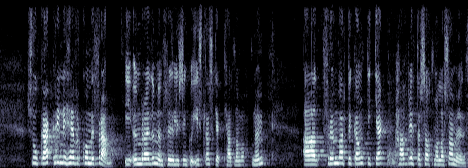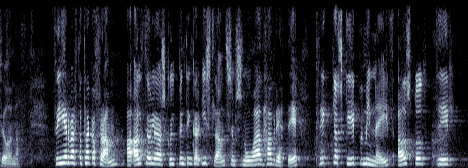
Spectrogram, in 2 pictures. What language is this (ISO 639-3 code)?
isl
